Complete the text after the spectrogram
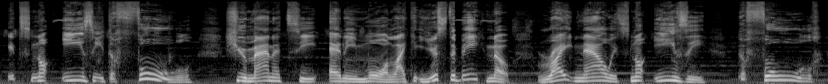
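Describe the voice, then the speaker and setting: A man hosting a vlog as a comedic monologue to camera, theatrical, with dramatic pauses and repeated catchphrases. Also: fairly high pitch, fairly bright tone. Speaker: vlog host.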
